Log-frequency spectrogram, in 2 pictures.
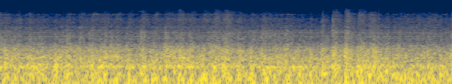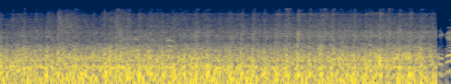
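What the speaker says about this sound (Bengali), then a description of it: "আমাদের ট্রেন এখন তার চতুর্থ যে হল্ট সেখানে এসে পৌঁছেছে, তমলুকে" Tamralipta Express passenger train running toward the Tamluk halt on the Howrah to Digha route, a loud steady rumble with continuous wheel clatter throughout, close and unbroken.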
